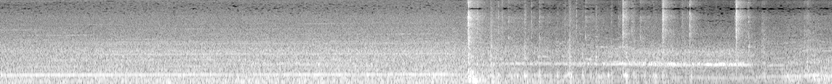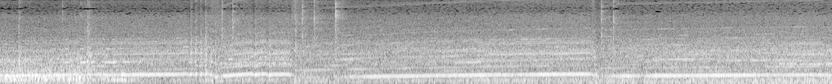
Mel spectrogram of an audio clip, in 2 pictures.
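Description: A racing car engine drones steadily, its pitch rising and dropping as it changes gear.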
